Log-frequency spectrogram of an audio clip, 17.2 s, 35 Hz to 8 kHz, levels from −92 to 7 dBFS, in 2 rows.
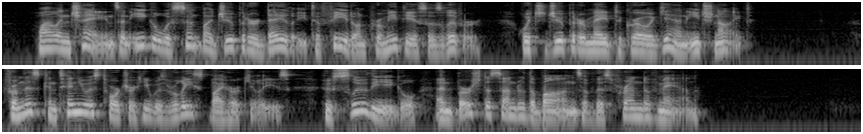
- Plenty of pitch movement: Yes, wide, 5.9 semitones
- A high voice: No, low, 135 Hz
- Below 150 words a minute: No, average, 160 wpm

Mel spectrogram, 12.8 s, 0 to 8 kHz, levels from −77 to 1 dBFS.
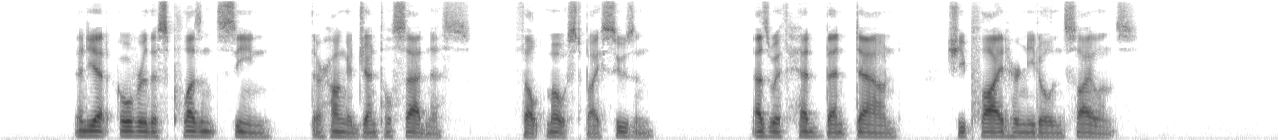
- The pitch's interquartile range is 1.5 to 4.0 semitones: Yes, narrow, 2.4 semitones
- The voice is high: No, very low, 90 Hz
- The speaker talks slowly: Yes, slow, 120 wpm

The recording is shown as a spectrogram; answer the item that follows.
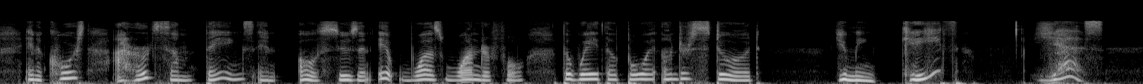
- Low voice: No, high, 220 Hz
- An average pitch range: Yes, average, 3.7 semitones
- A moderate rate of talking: No, slow, 115 wpm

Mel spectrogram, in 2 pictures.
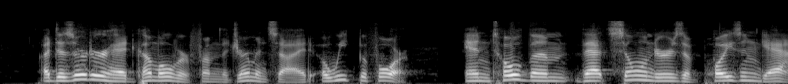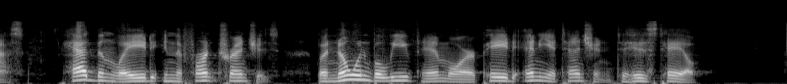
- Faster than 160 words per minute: No, average, 150 wpm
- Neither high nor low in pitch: Yes, medium, 165 Hz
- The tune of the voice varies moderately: Yes, average, 3.7 semitones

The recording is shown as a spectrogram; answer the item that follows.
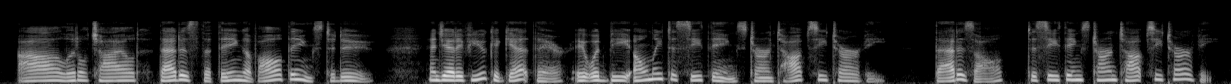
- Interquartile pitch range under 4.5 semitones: Yes, average, 3.6 semitones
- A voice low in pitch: No, medium, 180 Hz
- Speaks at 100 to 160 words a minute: No, average, 180 wpm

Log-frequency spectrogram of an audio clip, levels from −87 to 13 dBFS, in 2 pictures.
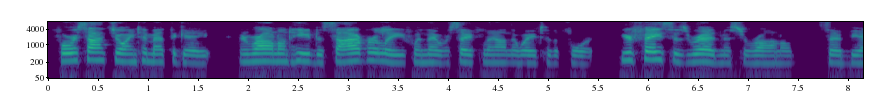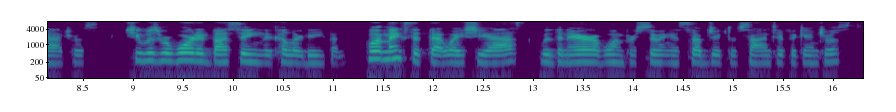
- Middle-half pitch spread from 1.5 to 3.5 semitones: Yes, narrow, 2.4 semitones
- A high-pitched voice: Yes, high, 200 Hz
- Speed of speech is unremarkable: No, fast, 210 wpm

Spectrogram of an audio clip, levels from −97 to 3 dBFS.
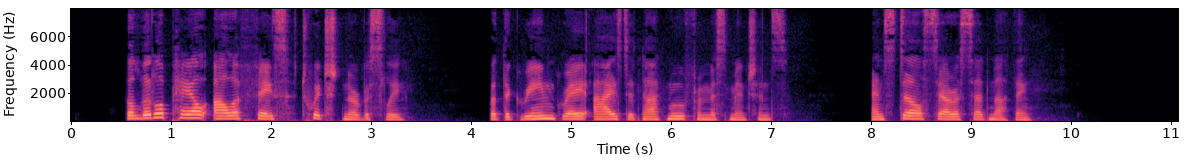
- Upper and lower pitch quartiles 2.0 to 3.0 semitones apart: No, average, 3.5 semitones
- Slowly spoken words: Yes, slow, 125 wpm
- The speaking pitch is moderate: Yes, medium, 175 Hz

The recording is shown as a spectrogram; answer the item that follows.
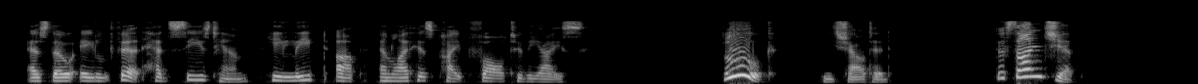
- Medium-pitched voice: Yes, medium, 170 Hz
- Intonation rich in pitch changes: Yes, wide, 6.0 semitones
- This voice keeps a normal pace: No, slow, 120 wpm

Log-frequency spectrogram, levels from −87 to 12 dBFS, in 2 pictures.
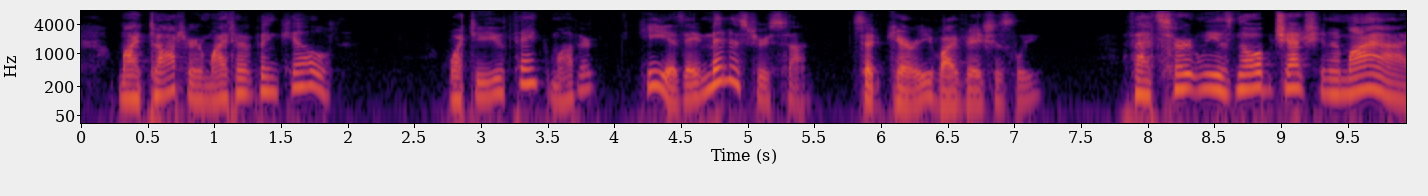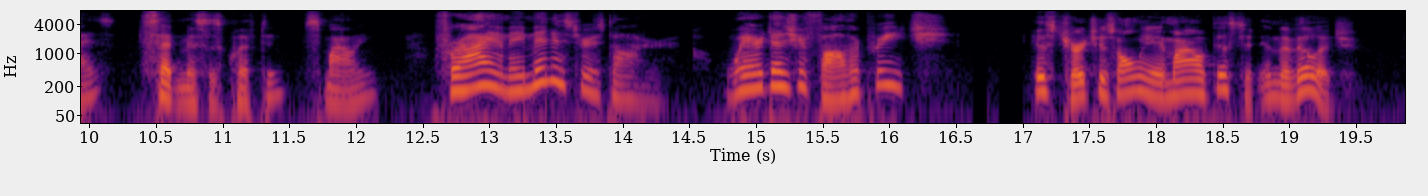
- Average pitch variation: No, wide, 7.9 semitones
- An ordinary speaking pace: Yes, average, 155 wpm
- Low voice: No, medium, 150 Hz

